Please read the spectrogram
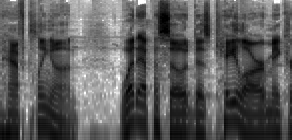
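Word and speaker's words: K'Ehleyr: It's Kaelor. – Oh, is it just Kaelor? Yeah. It's Kaelor. That looks like Kaelor.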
